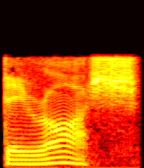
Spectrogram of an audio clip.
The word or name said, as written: Desroches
